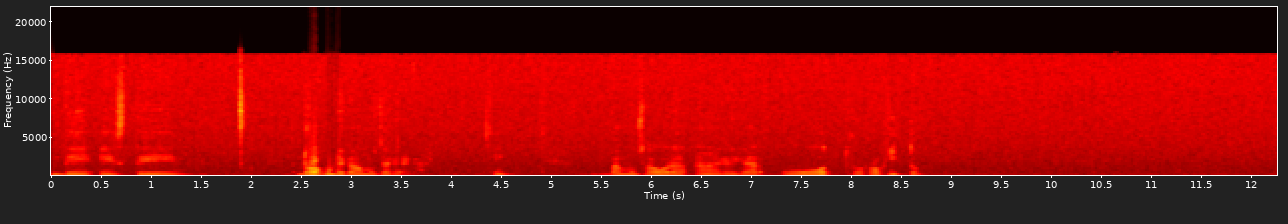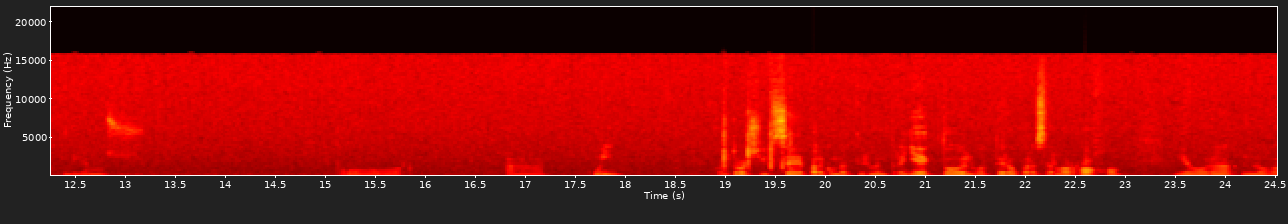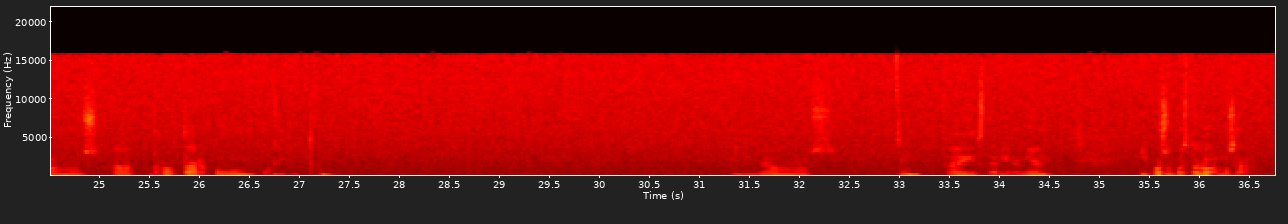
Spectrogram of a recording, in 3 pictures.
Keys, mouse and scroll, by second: 3.1-3.8 scroll down 4, 4.3 scroll down 2, 7.8 click, 11.8-17.9 drag, 19.6 ctrl+shift+c, 21.3 click, 21.8 click, 22.9 click, 25.4 click, 26.6-30.1 drag, 30.3-33.6 drag, 36.4 click.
